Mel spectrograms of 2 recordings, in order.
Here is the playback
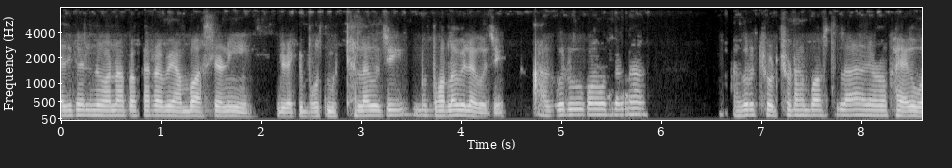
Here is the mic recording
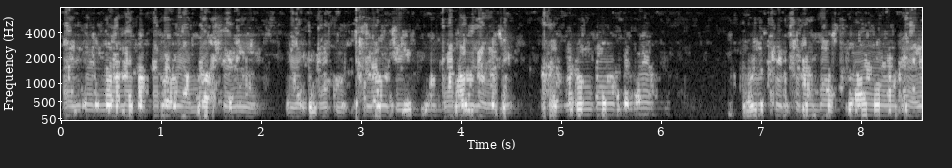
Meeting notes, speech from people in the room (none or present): none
